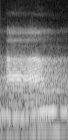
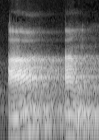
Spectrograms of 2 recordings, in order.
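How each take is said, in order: First: The vowels merge into a single onset. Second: Two separate vowel onsets are clearly sounded. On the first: The speaker calls it wrong. "tidak dibaca ang" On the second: The speaker calls it right. "harus berjelas a-a, ada dua hamzah"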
